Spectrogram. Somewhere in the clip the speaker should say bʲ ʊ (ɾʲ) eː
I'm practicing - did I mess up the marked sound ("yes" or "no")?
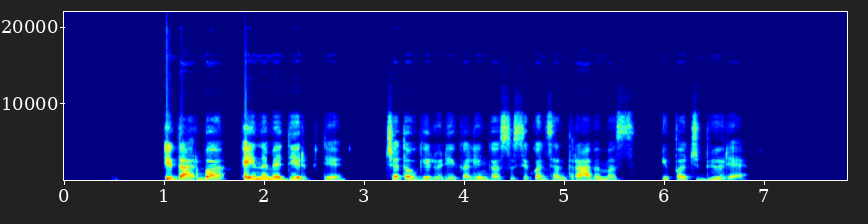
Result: no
